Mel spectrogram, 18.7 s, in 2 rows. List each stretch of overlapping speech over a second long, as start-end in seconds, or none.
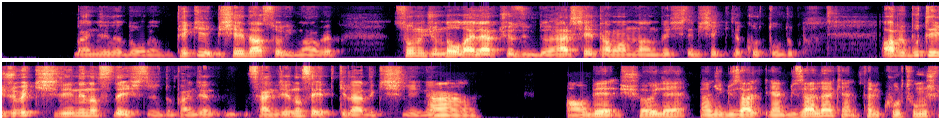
none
